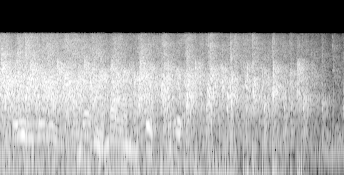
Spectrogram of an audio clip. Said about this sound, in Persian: من میخوام که ایشون رو تشویق بفرمایید.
